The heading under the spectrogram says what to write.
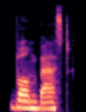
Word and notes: bombast: Indian

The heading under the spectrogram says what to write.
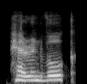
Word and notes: Herrenvolk: Indian

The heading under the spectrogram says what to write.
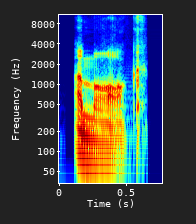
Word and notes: amok: British English

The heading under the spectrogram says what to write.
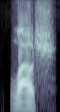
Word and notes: louche: American English

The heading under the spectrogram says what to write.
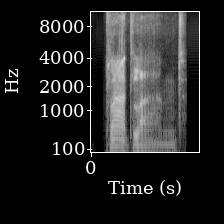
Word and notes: platteland: British English

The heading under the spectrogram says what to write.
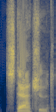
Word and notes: statute: American English

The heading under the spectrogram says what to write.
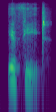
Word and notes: effete: Indian

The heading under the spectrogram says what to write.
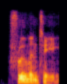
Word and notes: frumenty: British English

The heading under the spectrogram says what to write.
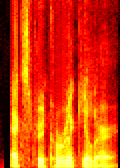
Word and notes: extracurricular: American English

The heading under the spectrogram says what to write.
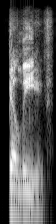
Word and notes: believe: American English

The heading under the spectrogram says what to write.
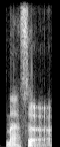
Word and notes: masseur: British English

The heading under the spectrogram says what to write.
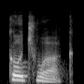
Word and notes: coachwork: Indian

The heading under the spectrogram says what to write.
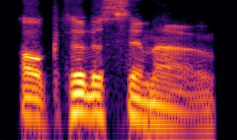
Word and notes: octodecimo: British English

